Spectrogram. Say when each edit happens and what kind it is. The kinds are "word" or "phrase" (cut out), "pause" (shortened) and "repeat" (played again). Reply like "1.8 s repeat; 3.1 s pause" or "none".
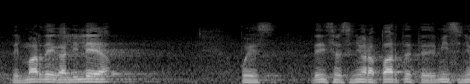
3.0 s pause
